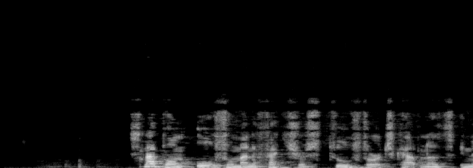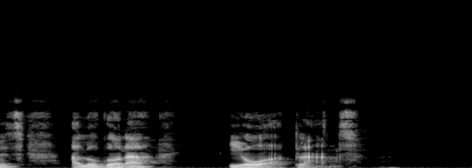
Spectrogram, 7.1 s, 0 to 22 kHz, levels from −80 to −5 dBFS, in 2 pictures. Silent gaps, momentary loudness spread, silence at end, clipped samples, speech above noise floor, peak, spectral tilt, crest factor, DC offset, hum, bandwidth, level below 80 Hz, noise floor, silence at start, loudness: none; 14 LU; 0.55 s; under 0.1%; 48 dB; -2 dBFS; -5.5 dB/octave; 22 dB; under 0.1%; none; 9.4 kHz; -56 dBFS; -71 dBFS; 1 s; -23 LUFS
